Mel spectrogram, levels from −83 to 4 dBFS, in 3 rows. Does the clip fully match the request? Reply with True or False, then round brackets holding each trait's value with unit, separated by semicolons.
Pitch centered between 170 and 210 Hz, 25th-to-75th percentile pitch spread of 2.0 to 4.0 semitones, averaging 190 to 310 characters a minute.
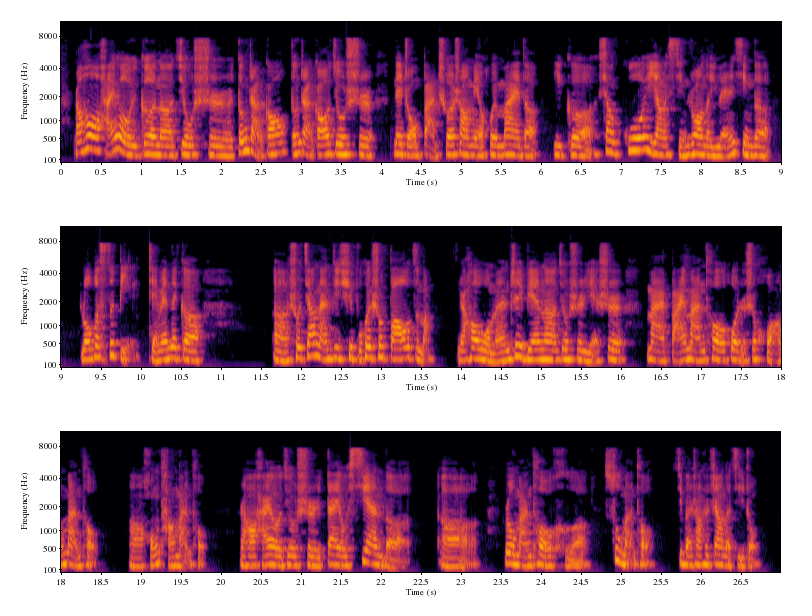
True (185 Hz; 2.4 semitones; 250 characters per minute)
